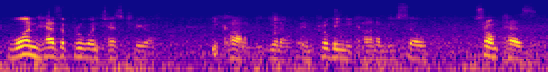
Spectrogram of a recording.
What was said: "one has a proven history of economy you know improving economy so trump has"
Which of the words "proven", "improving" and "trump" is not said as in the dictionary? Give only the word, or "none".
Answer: proven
